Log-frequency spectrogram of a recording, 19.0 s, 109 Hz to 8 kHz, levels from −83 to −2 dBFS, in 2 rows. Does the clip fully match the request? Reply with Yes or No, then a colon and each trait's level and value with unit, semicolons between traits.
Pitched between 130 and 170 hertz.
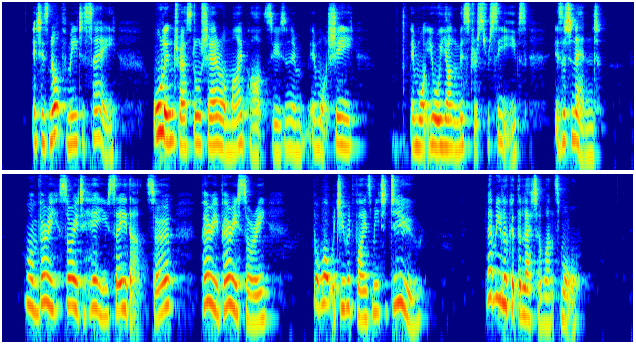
No: high, 225 Hz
